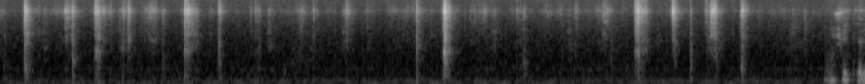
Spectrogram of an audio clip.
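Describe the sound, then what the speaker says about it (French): Oracle cards being shuffled and spread out on a table, a series of crisp, close snapping riffles and soft slides at an irregular pace, with a quiet voice talking in the background. "Alors, je vais étaler les cartes."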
